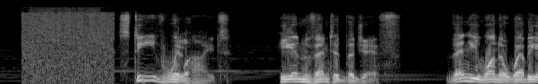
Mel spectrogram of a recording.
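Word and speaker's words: GIF: went up and said it's pronounced jif ajif jod himself could come down and tell me that i wouldn't believe it it's jif forever bye whoever put the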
